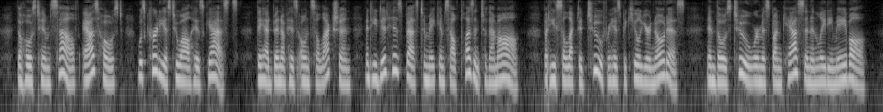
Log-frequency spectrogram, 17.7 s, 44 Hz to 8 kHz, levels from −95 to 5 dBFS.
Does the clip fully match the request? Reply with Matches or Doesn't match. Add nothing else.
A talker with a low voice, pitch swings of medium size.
Doesn't match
